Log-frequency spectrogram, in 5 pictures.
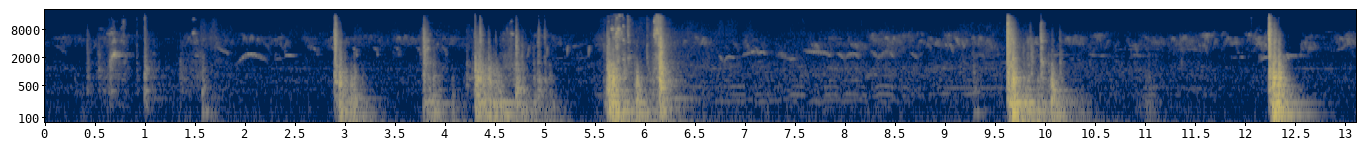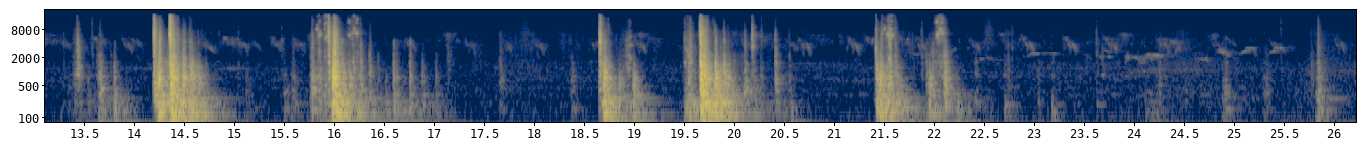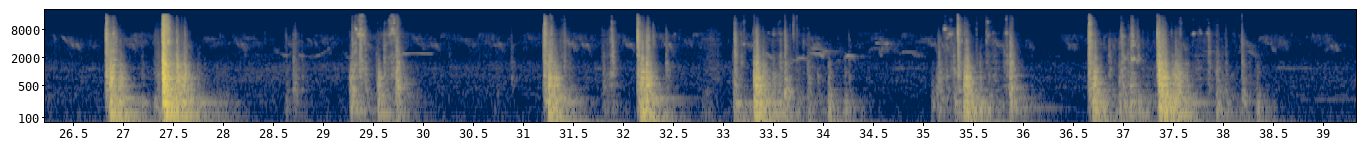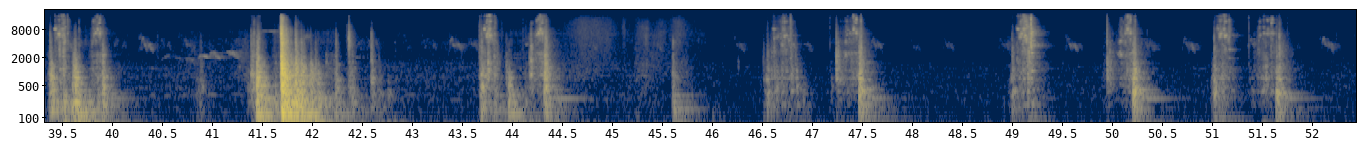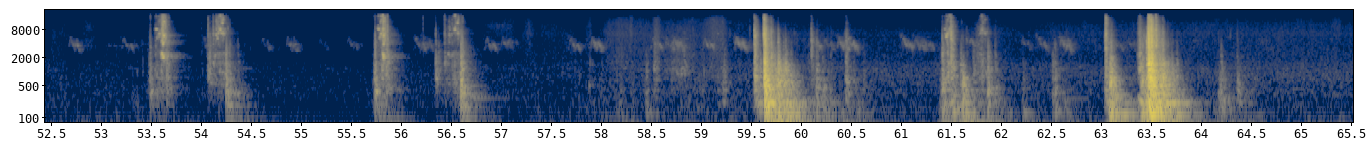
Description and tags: wood shutter inner door with antique handle lock open close shut hit frame rattle and handle turn squeaks end various on offmic ext terrasse perspective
